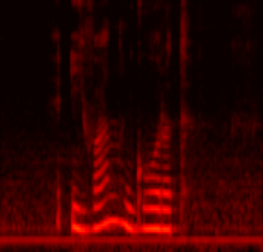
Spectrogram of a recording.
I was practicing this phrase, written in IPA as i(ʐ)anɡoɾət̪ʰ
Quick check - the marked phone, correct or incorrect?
incorrect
